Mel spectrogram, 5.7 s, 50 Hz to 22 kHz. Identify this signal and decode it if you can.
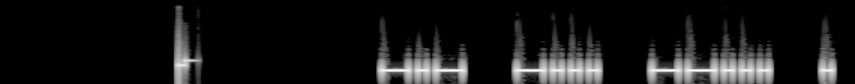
Morse code, heard as a keyed tone, about 20 wpm, spaced as for 15 wpm, 700 Hz. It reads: KB7E
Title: USA Call Signs - 4 Characters - 2x Character Spacing - 20wpm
